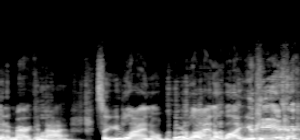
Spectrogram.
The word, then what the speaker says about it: Lionel: His name is spelled Lionel. That's how we would say it. Lionel Messi. But they say it like, Lionel.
